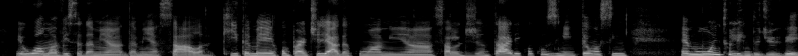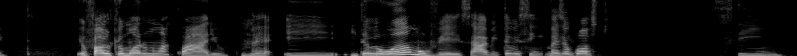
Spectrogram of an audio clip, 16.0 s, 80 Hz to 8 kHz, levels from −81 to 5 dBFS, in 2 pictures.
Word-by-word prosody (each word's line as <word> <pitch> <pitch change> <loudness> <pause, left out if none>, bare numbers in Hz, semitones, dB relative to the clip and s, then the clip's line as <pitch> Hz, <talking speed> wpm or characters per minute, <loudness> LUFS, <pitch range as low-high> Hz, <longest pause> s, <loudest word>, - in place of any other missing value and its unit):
eu 200 +2 -1
amo 225 -1 +1
a - - -2
vista 200 0 -8
da 175 -1 -6
minha 155 -3 -8
da 175 - -12
minha 175 0 -11
sala, 150 - -5
que 210 0 -8
também 210 0 -1
é - - -1
compartilhada 195 -3 -1
com 180 +1 -12
a 165 - -4
minha 165 -2 -8
sala 180 +2 -7
de 175 -1 -16
jantar 195 +1 -1
e 230 - -4
com 230 - -11
a - - -14
cozinha 210 -7 -6
então 215 +6 -3
assim, 215 -3 -3 0.6
é 225 +1 -1
muito 250 +3 +5
lindo 185 -6 -4
de 175 +2 -9
ver. 145 -5 -4 0.7
Eu - - -2
falo 215 +1 +7
que 240 - 0
eu 225 - +7
moro 220 0 +5
em - - -1
um 225 0 0
aquário, 180 - -1
né, 215 +3 -4
e, 190 -1 -9
então 220 +2 +1
eu 250 +1 +8
amo 265 -4 +8
ver 160 -3 -6
sabe. 175 +2 -1
Então 220 +5 -4
assim 200 -8 -7
mas 210 +3 -3
eu 250 - +1
gosto. 235 0 0 1.1
Sim. 190 -4 -11
195 Hz, 190 wpm, -24 LUFS, 175-220 Hz, 1.1 s, eu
